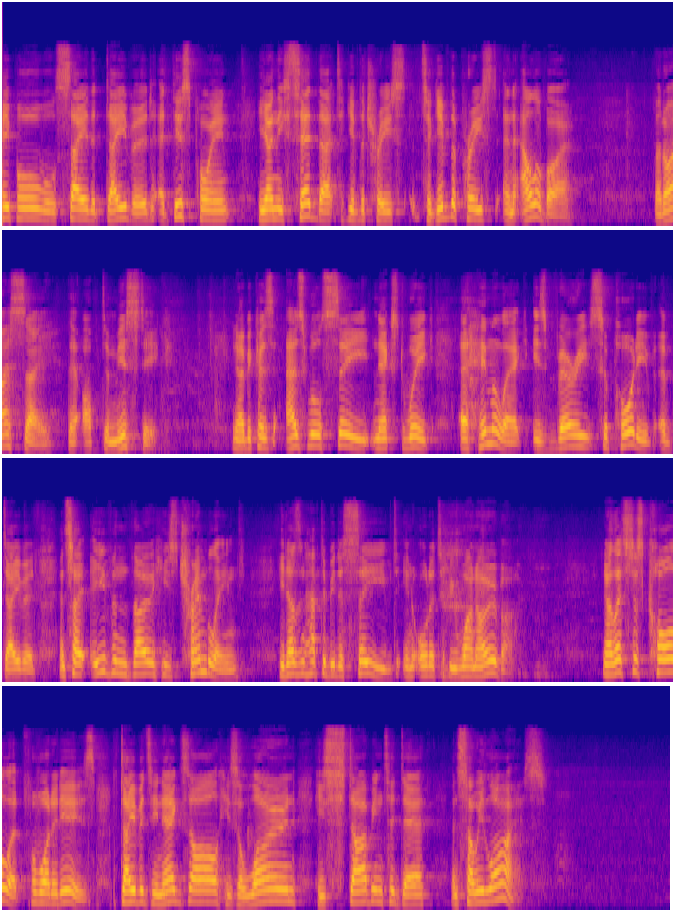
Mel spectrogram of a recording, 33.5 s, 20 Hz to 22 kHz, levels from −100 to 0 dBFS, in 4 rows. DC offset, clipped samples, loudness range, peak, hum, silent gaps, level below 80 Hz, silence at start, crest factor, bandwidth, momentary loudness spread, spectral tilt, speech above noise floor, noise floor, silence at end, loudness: under 0.1%; under 0.1%; 5 LU; -2 dBFS; none; none; -84 dBFS; 0 s; 20 dB; 10.5 kHz; 11 LU; -4 dB/octave; 44 dB; -64 dBFS; 1.6 s; -21 LUFS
